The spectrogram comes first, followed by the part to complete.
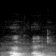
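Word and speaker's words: headache: زين، الثالثة اللي هي إذا نشوف إنه هدأك، هدأك ثالثة، هدأك يعني وجع أو الصداع، هدأك أو وجع الرأس أو الصداع. بالمناسبة هاي الجي اتش تلفظ ك، الرابعة عاني من ارتفاع درجة الحرارة فأتم رجال.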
